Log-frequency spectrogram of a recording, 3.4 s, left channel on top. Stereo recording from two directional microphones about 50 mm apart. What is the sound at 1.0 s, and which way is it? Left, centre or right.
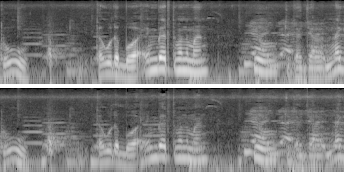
Speech, left.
